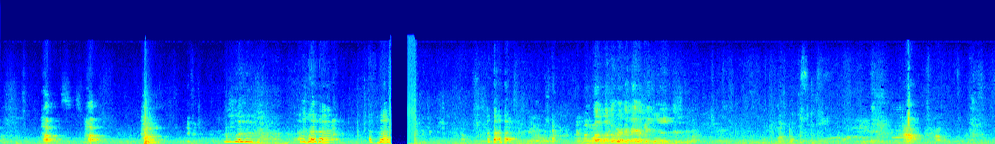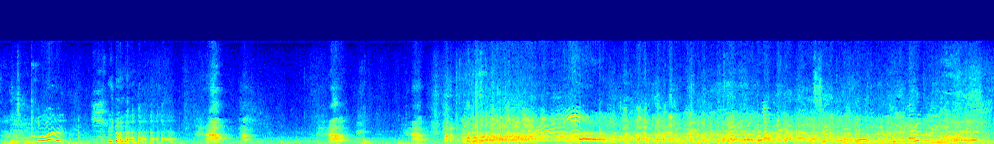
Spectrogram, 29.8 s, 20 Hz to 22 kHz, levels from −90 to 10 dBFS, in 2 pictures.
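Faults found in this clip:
Cable pulled and plugged in, 5.83 to 6.24 s: live input lead disconnected for 0.35 s, then reseated. Pop, near silence, 0.11 s of 60 Hz mains buzz while only the plug tip made contact, second pop on reconnect. Probable component: input cable or jack.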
